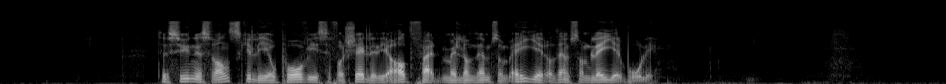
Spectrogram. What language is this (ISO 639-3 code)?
nor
